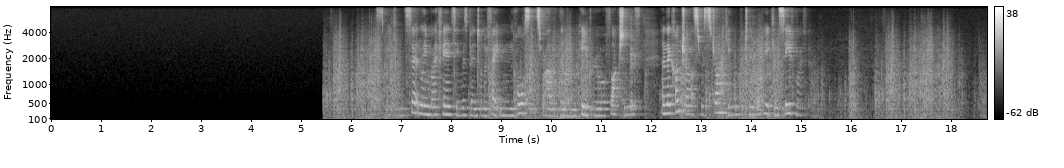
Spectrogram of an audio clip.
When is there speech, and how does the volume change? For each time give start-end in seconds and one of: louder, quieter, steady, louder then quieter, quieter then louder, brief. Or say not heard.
6.5-15.2 steady.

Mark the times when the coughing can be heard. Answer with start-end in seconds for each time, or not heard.
11.1-11.8.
